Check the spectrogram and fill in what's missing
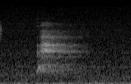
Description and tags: The sound someone makes after take'n a drink of delicious milk
It's an expression... Like the combination of ah and eh...
Expressive, Noise, Satisfied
